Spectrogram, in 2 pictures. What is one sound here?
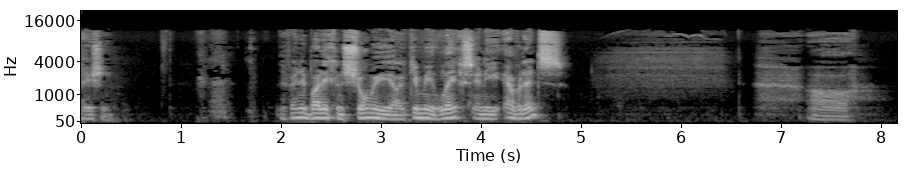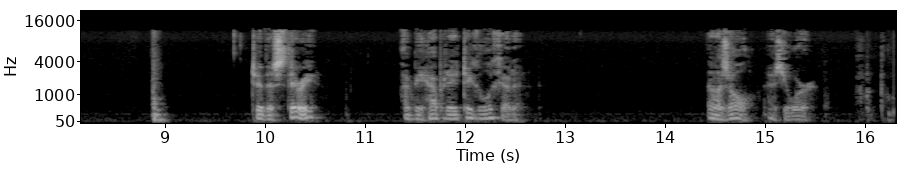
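An elderly man talks calmly and close to a microphone, with pauses.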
